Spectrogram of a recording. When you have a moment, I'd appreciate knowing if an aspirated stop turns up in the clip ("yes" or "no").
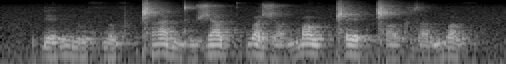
yes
